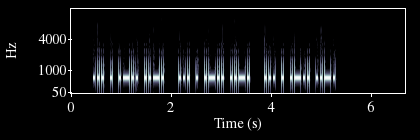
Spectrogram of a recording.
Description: Morse code, heard as a keyed tone, about 28 wpm, 700 Hz. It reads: SELF SELF SELF
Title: Top 500 Words Repeated 28wpm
